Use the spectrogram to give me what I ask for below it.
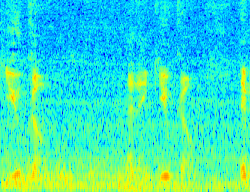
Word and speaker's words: UCO: option someone explore with you this is the hukou candle lantern hukou it's pronounced you go and thank you bro they've been around since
